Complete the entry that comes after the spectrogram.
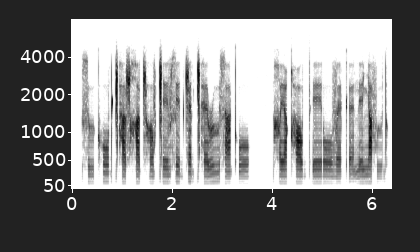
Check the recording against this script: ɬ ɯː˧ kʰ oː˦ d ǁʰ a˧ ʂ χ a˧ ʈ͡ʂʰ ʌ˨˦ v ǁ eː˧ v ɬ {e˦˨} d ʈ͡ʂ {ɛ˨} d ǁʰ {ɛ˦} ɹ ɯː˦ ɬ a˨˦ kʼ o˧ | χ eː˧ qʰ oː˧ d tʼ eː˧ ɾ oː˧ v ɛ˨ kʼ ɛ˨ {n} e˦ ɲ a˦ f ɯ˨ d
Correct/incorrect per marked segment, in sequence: correct, incorrect, incorrect, correct

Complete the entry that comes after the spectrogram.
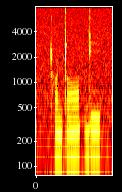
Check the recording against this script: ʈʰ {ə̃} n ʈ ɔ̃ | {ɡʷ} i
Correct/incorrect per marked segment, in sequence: incorrect, incorrect

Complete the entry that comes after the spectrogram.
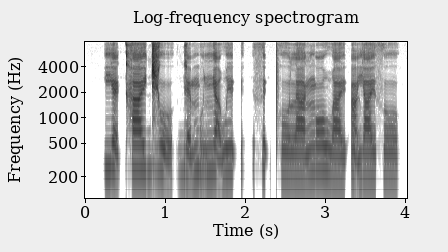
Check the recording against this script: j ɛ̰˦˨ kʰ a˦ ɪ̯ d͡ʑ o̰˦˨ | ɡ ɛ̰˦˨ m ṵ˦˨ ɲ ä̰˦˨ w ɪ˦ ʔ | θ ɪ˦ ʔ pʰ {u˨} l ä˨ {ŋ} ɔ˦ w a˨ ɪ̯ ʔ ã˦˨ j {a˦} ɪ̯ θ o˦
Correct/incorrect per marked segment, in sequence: incorrect, correct, correct

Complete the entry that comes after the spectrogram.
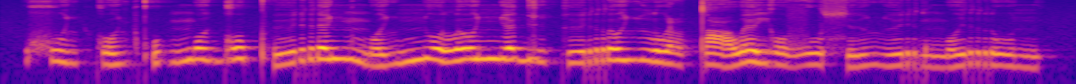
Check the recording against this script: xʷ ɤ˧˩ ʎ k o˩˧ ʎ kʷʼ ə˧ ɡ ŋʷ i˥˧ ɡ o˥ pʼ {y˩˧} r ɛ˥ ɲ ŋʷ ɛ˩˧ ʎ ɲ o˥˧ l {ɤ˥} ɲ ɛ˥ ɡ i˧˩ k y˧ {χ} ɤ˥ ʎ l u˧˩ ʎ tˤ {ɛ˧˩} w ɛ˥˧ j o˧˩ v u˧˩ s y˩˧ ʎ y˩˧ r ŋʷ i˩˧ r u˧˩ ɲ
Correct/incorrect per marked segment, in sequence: correct, correct, incorrect, correct

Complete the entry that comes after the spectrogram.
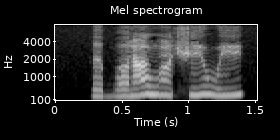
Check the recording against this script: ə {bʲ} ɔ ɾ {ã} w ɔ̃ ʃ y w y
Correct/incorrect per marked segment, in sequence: incorrect, incorrect

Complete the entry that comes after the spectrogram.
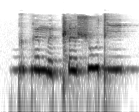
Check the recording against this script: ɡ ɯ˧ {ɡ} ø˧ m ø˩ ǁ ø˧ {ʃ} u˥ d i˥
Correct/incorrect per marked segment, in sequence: correct, correct

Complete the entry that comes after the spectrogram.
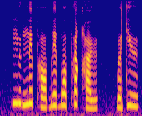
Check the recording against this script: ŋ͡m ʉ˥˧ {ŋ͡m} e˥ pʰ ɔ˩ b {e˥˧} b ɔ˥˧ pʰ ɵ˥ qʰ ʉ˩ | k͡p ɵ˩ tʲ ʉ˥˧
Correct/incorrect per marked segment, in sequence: correct, correct

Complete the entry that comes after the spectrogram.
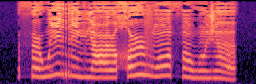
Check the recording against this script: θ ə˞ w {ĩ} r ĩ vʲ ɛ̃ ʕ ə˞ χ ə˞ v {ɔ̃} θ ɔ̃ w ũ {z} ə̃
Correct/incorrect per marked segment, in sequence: correct, correct, incorrect

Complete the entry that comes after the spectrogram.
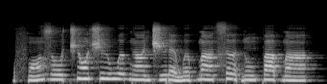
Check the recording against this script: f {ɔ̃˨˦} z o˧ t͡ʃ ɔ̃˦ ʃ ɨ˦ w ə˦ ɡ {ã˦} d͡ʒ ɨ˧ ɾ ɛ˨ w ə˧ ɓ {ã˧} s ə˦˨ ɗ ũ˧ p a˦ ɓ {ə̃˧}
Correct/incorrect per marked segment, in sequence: correct, incorrect, correct, incorrect

